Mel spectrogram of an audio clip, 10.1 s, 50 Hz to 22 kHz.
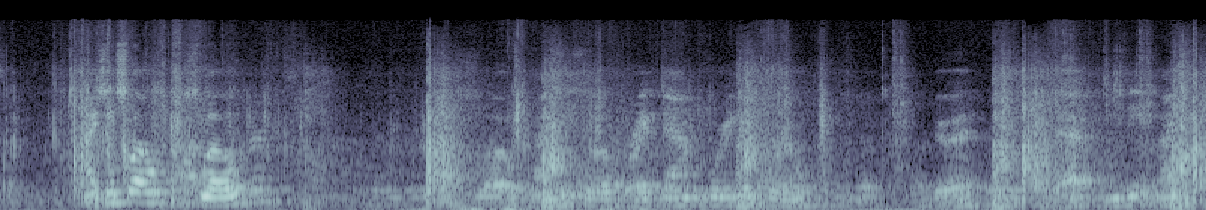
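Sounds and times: man talking: 0.6s - 2.3s, 3.8s - 10.0s.

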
